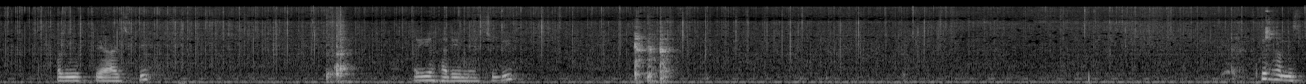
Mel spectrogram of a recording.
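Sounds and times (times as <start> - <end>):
oil sizzling and crackling: 0.0 - 13.0.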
